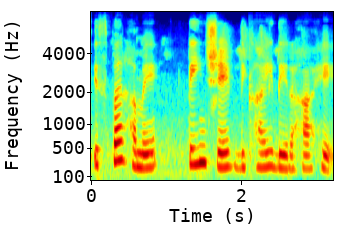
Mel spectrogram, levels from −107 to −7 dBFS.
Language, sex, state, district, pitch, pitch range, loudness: Hindi, male, Madhya Pradesh, Dhar, 210 Hz, 200-225 Hz, -18 LUFS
